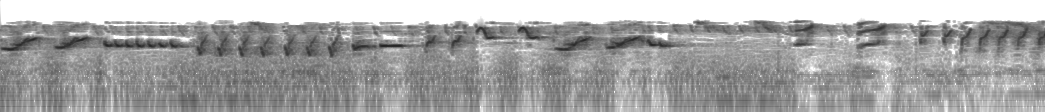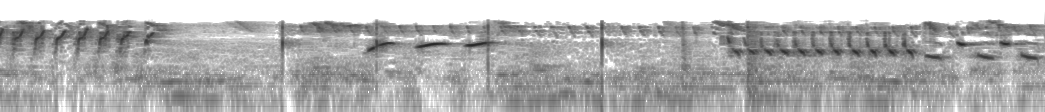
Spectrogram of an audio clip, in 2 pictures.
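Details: Greater green leafbird song with canary, cililin and lovebird styles, delivered tight and fast: level whistles, long stretches of rapid buzzy chirping, a brief pause, then further trilled runs.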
